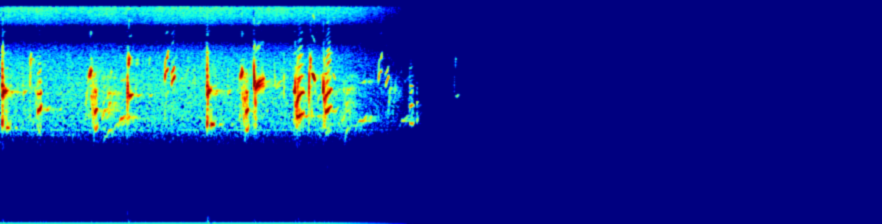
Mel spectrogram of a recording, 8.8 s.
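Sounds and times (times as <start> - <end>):
citril finch chirping and buzzing: 0.0 - 4.2.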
